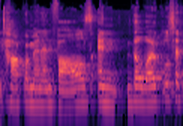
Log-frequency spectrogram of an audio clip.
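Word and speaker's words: Tahquamenon: they keep saying it's it rhymes with phenomenon and I'm like how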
